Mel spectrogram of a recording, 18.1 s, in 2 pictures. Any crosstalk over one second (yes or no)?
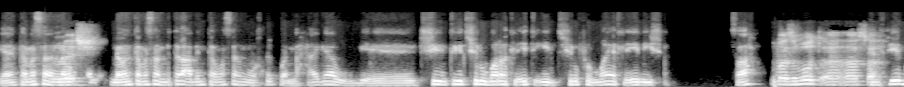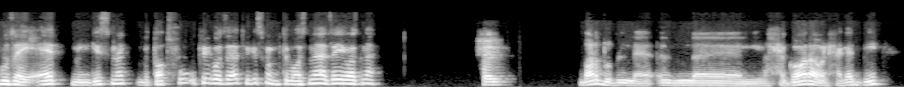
no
